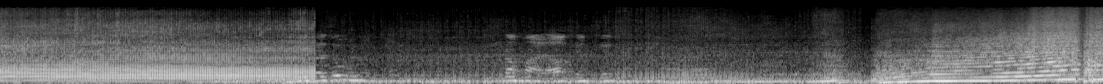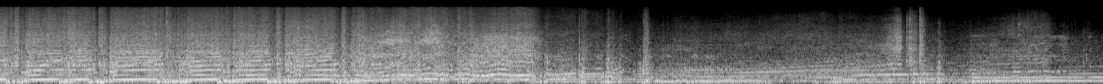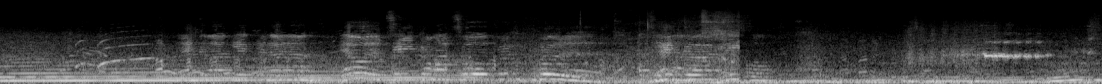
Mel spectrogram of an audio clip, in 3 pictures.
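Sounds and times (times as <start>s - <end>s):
car engine revving at high revs: 0.0s - 3.2s, 6.1s - 27.0s.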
